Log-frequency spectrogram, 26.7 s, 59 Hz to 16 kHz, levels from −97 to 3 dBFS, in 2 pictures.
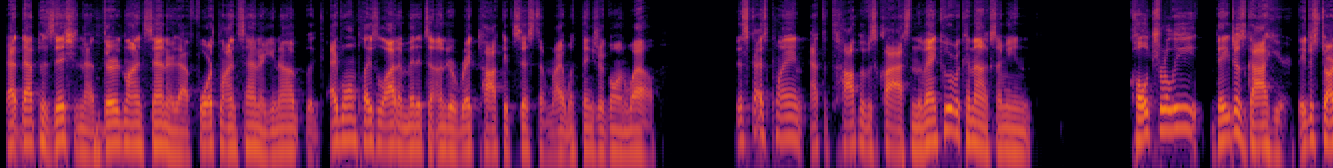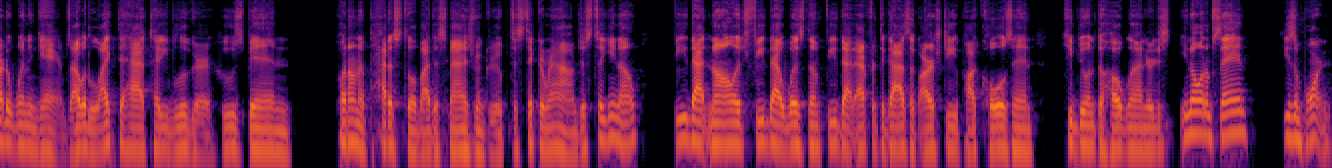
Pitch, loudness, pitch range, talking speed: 120 Hz, -33 LUFS, 110-140 Hz, 240 wpm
